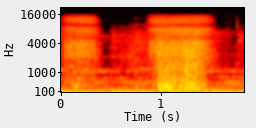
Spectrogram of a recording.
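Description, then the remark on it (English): Tired, heavy sniffing from the character Zordon, moving his head as he sniffs the air: a few breathy, hissing inhalations in quick succession, one longer and louder in the middle, over a steady low hum. “Zordon, exhausted and sniffing.”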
